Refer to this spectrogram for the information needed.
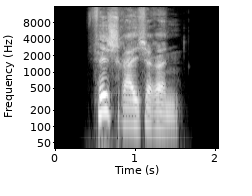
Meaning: inflection of fischreich: 1. strong genitive masculine/neuter singular comparative degree 2. weak/mixed genitive/dative all-gender singular comparative degree
- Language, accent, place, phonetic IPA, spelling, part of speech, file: German, Germany, Berlin, [ˈfɪʃˌʁaɪ̯çəʁən], fischreicheren, adjective, De-fischreicheren.ogg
